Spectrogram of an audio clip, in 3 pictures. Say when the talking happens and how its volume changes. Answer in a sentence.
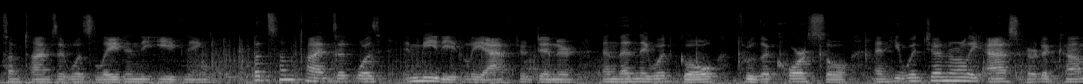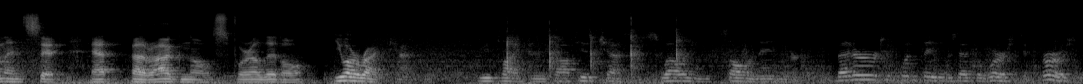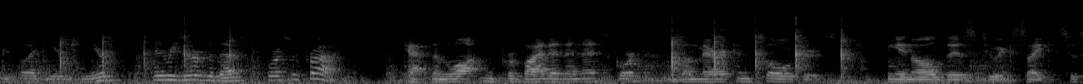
You can hear the talking from 0.0 to 32.4 s, getting quieter.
